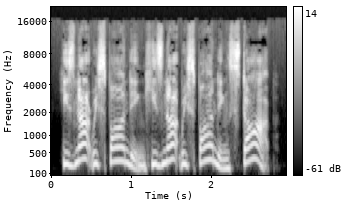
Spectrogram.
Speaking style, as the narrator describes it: she screamed at him

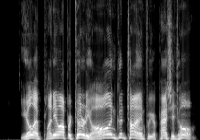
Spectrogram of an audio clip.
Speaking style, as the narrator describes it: the policeman growled

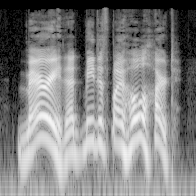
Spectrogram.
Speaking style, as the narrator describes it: cried the stranger

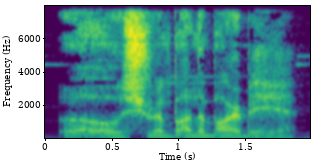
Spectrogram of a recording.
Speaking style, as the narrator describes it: he said, in thickly accented English

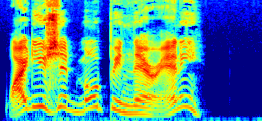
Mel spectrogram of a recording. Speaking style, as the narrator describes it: cried her brother

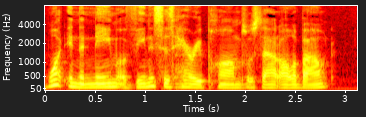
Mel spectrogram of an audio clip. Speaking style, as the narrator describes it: He asked softly

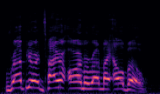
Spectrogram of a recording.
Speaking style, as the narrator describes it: I shouted

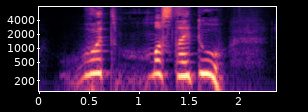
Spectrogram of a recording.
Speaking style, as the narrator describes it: choked out between racking sobs

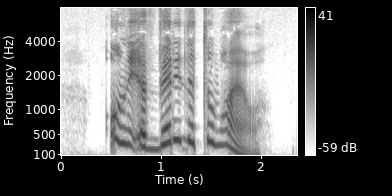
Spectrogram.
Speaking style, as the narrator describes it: pleaded the other

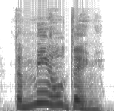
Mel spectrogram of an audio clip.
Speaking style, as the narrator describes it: she exclaimed indignantly

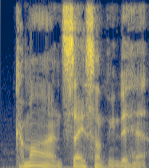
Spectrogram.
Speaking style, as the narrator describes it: Blue started laughing, and she said

